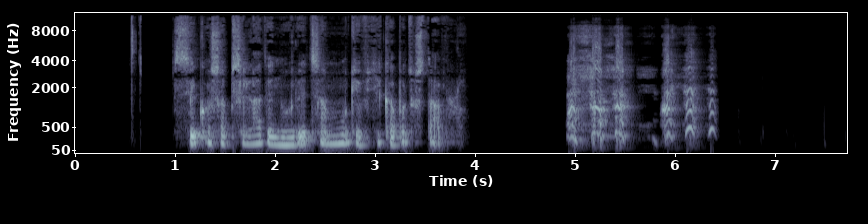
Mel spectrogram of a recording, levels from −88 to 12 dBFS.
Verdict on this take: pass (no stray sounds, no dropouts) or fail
fail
